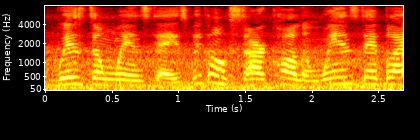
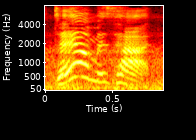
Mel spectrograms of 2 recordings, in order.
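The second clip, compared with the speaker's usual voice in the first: exasperated complaint; 6 semitones higher, 7 dB louder than usual. Retold or imitated. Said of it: "trying to sit up here and say".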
